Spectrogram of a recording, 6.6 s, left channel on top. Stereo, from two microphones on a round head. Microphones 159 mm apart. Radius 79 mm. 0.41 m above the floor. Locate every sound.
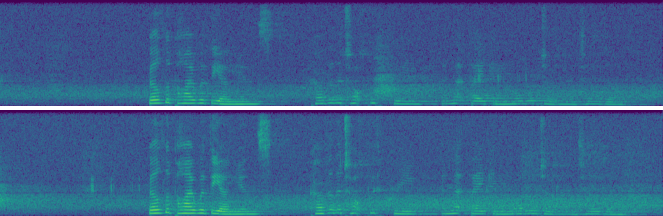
1.5 s a woman speaking: 5° left (ahead or behind), 0.8 m; by 6.3 s 80° right, 6 m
